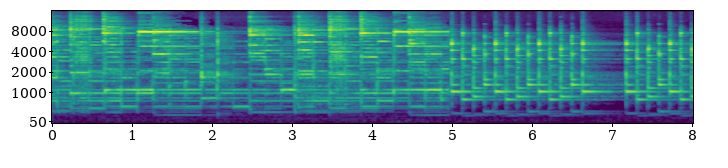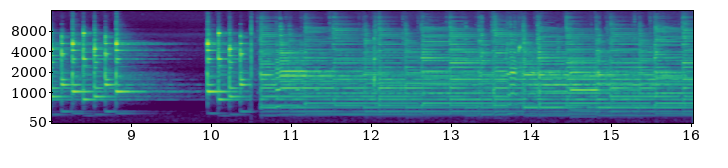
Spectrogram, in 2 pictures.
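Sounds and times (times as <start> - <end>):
another ringtone: 0.0 - 11.6
ringtone chiming melody: 0.0 - 16.0.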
